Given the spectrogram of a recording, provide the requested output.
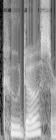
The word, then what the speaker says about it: kudos: K-U-D-O-S, pronounced kudos or kudos, depending on your preference, and it's a noun.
